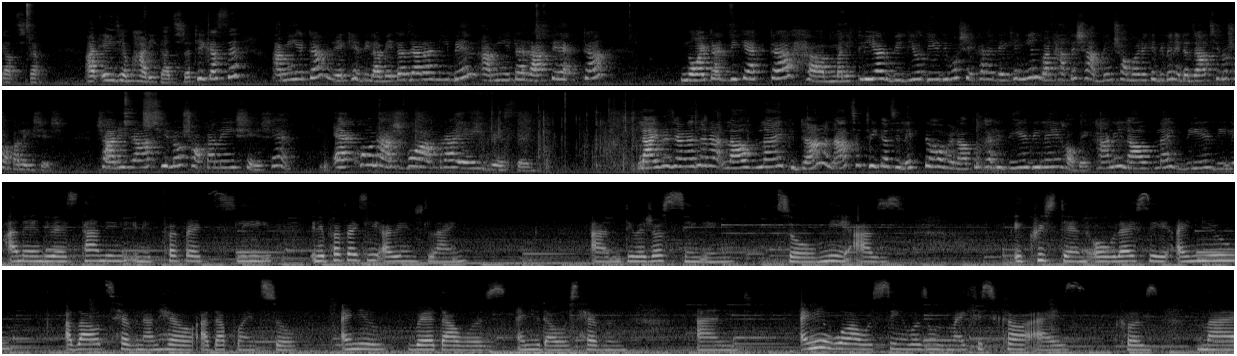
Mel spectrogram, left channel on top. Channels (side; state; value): both; different; correlation 0.00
